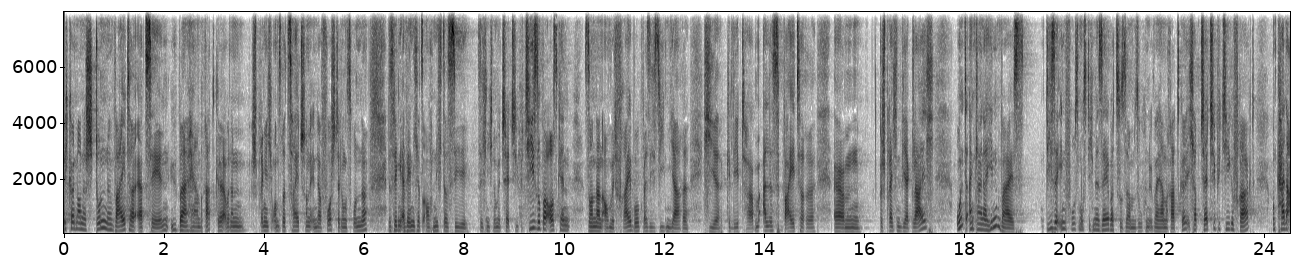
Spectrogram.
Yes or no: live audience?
yes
